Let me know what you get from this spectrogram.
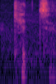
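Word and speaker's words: קֵץ: 여기 그 여름 과일을 히브리어 이야기하면 카이츠입니다. 카이츠. 그리고 끝. 이건 히브리어로 캐츠입니다. 캐츠. 카이츠와 캐츠. 발음이 비슷하거든요.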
